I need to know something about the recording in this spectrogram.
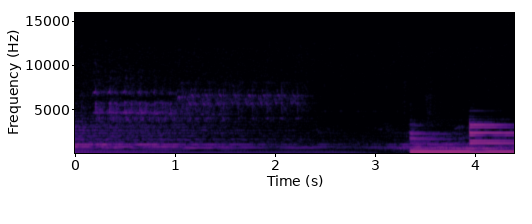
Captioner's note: birds chirp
